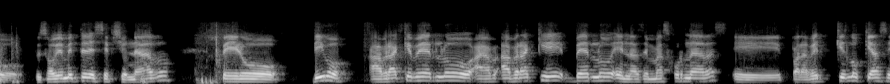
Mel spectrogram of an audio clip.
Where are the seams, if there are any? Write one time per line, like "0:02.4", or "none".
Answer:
0:03.6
